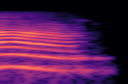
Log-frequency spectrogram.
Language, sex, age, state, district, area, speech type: Maithili, male, 18-30, Bihar, Madhepura, rural, conversation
